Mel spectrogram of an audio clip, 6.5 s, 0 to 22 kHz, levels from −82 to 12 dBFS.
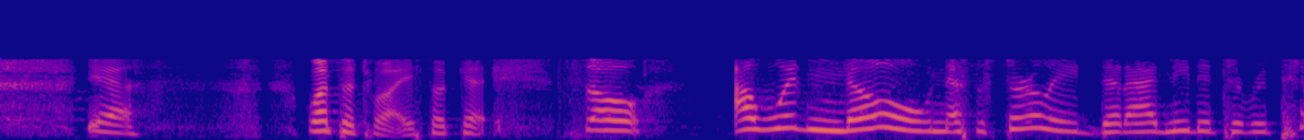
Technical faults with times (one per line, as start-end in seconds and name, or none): none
